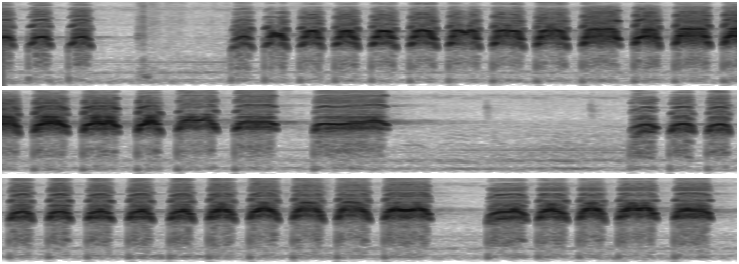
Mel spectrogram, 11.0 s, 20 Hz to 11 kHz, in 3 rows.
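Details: Two ospreys at their nest around 7pm in late August; long runs of shrill, rapid, piping chirps, broken by short pauses, steady and insistent throughout.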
